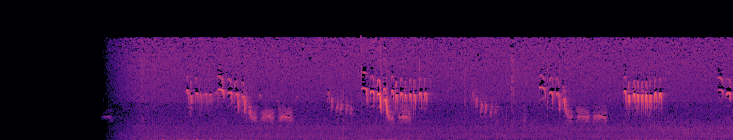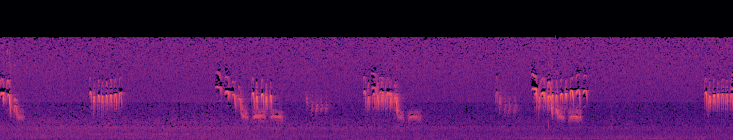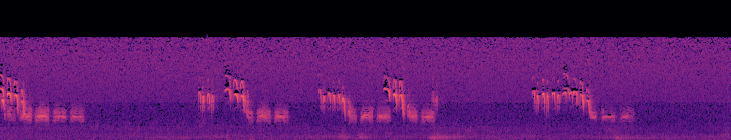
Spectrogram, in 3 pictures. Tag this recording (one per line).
wind
snow
ambient
trees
